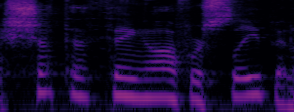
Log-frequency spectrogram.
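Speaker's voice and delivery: high-pitched yell. Retelling how bandmates answer starting the van early: imitating bandmates yelling. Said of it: "yelling at me".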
